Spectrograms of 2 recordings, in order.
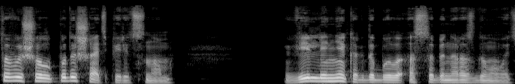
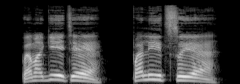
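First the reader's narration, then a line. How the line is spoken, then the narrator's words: Yelling. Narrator (Russian): заорал Роберт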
